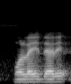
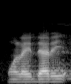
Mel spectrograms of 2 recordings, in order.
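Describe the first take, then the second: No difference in how they are said.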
